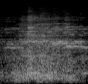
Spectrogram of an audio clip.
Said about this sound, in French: Pardon pour ce bruit, il y a le voisin qui vide ses bouteilles.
